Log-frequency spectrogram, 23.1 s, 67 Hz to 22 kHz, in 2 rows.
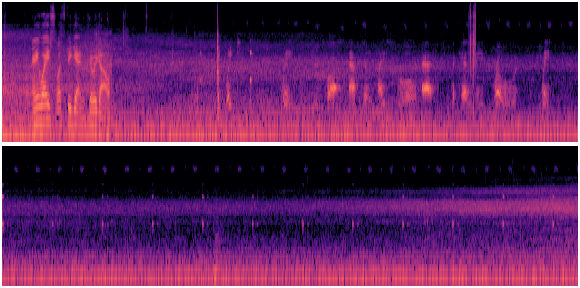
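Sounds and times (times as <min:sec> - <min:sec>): low traffic rumble: 0:00.0 - 0:23.0
passing vehicle: 0:00.0 - 0:23.0
signal button ticking tone: 0:03.8 - 0:16.8, 0:17.5 - 0:17.8, 0:18.4 - 0:18.8, 0:19.4 - 0:23.0.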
